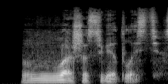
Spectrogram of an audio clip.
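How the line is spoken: Strained, forced out. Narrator (Russian): с трудом выдавил я

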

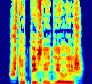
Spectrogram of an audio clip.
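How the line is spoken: Strained forced words. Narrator (Russian): выдавил он из себя

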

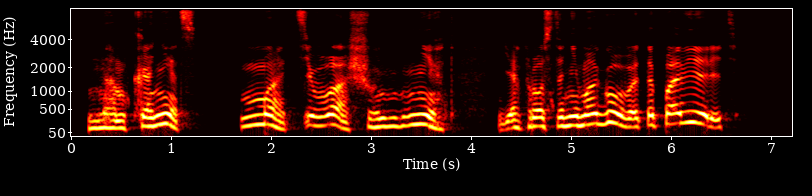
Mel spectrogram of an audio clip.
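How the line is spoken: Sobbing. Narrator (Russian): И он зарыдал

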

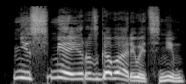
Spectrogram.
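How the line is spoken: Book shouting. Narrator (Russian): крикнула книга

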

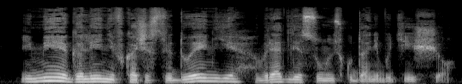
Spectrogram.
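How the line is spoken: Sighing. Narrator (Russian): вздохнул Майлз

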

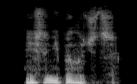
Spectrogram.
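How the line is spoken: Whisper. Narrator (Russian): шепнула Криста

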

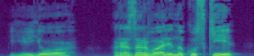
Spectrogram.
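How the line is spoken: Hoarse rasp. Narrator (Russian): прохрипел я

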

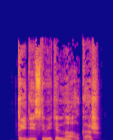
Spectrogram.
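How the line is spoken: Thoughtful, big man. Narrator (Russian): задумчиво сказал крупный мужчина

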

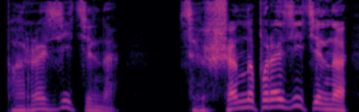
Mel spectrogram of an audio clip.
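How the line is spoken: Hoarse voice. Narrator (Russian): сипло выговорил он

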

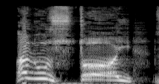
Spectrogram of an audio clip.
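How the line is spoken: Old man yelling. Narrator (Russian): заорал старец

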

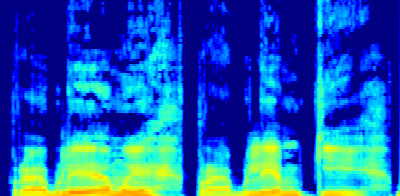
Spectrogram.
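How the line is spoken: Muttering. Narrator (Russian): бормотал Хаб

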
